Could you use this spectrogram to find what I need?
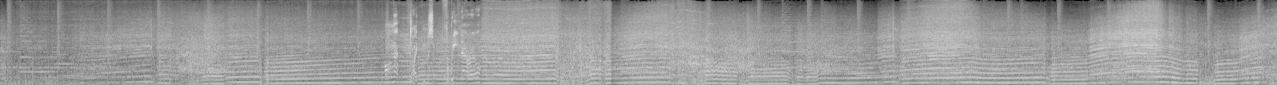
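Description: A rally car engine roars and revs through its gears.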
